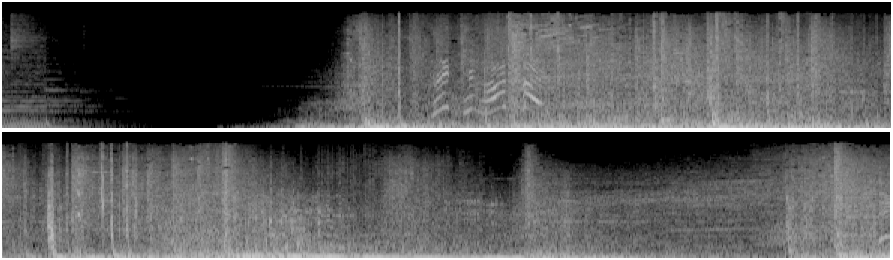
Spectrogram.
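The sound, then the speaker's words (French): Explosions, gunfire and whooshes from a Battlefield Portal video game trailer erupt after a brief silent gap and continue as a dense, loud barrage of booms and bursts to the end. “Je vous remets la bande-annonce du euh, Battlefield Portal, hein, qui est ce mode d'édition, de bataille qui permet de mettre des véhicules, des armes et des situations issues de différents Battlefields”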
